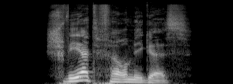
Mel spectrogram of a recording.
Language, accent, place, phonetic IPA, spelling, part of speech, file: German, Germany, Berlin, [ˈʃveːɐ̯tˌfœʁmɪɡəs], schwertförmiges, adjective, De-schwertförmiges.ogg
- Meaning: strong/mixed nominative/accusative neuter singular of schwertförmig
